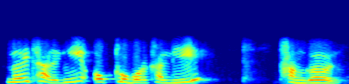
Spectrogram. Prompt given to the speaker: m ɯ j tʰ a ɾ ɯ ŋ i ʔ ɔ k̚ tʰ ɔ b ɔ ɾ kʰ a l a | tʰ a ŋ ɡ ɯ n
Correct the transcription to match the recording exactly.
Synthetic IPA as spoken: n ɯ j tʰ a ɾ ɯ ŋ i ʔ ɔ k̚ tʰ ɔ b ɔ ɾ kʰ a l i | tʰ a ŋ ɡ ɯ n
